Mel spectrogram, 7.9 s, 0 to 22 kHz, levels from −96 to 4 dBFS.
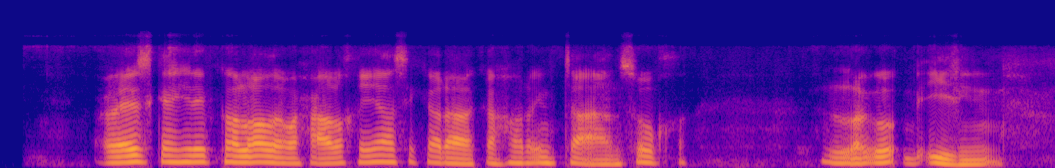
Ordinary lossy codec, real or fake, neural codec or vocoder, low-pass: Opus, 24 kbps; fake; codec, 16 kHz, 0.8 kbps, ZipCodec; 7.2 kHz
